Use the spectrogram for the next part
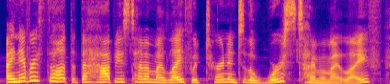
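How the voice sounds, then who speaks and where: A woman's voice: fairly high pitch, animated, fast talker, a bit bright, no echo, soft background music. A woman voicing a hurt, indignant young bride in a text-message story, speaking in an upset, pleading way.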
